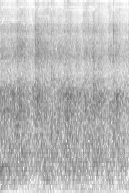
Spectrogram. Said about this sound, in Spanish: ¿Cuántos ha aumentado su fuerza en la oración? Denle fuerte aplauso al Señor si lo cree conmigo.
